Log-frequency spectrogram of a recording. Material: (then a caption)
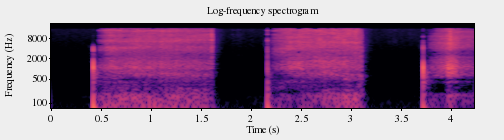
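Chalk. A white stick of chalk taps onto a dark green chalkboard and rubs and scratches lines across it, raising visible dust. Three strokes each start with a sharp knock, then a dry, gritty scrape that lasts about a second, with a low, thuddy body and a soft hiss.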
